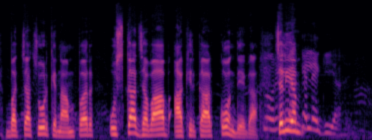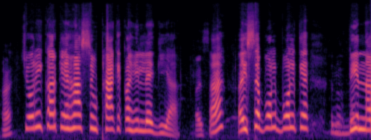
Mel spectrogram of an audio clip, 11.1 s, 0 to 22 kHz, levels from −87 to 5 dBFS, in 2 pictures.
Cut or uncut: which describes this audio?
uncut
